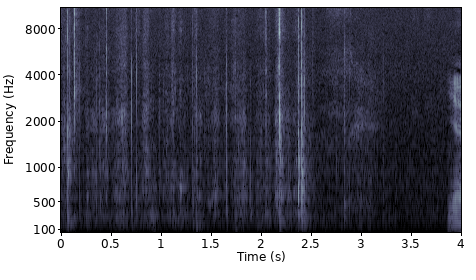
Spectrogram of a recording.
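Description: Light plastic clicks and taps of a card being handled and plugged into a USB hub, with two sharper clicks a little after two seconds in.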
